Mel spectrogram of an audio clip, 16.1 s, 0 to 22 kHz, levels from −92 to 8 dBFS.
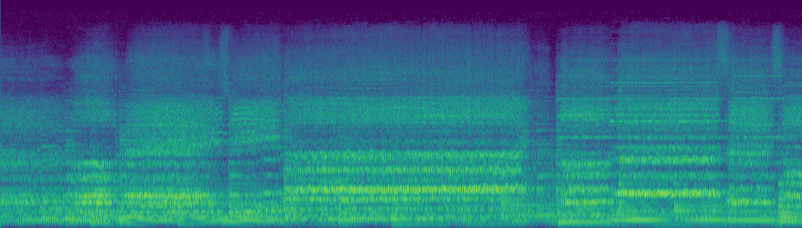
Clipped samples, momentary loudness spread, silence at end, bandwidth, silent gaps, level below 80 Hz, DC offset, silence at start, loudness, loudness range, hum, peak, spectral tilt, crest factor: under 0.1%; 7 LU; 0 s; 14 kHz; none; -50 dBFS; under 0.1%; 0 s; -16 LUFS; 3 LU; none; -2 dBFS; -5.5 dB/octave; 14 dB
